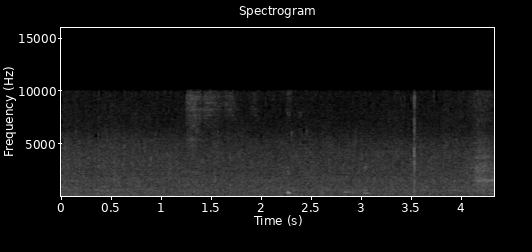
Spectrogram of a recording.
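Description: Steady rushing hiss of outdoor background noise, with two faint ticks in its second half.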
